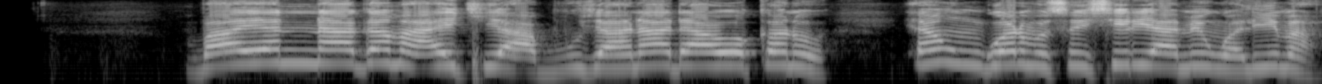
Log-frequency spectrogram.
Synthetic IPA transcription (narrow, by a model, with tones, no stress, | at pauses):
baː˦jɐ˦nːa˦ɡɐ˦ma˨ʔa˦jkʲiː˨ʔa˨ʔa˨buː˦d͡ʒaː˦na˦daː˦woː˦kɐ˦noː˨ | jɐ˦ŋʔʊ˨ŋɡʷʊ˦wɐ˦rmu˨sʊ˦nʃɪ˦ɽjaː˨mɪ˦ŋwɐ˨liː˦maː˨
